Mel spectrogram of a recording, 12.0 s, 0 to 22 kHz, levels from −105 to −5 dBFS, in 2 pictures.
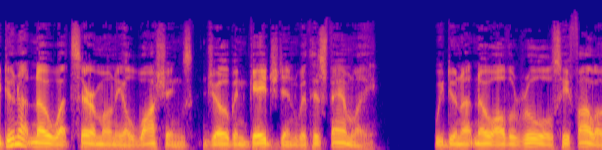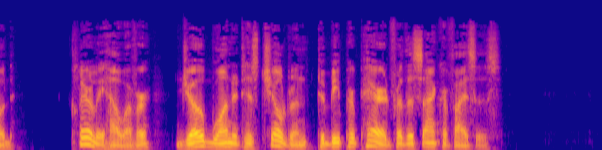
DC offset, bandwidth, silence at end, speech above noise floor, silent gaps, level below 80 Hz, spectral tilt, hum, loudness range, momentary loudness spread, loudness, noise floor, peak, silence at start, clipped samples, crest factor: under 0.1%; 11.5 kHz; 1.05 s; over 68 dB; 3.91-4.35 s, 6.36-6.70 s; -50 dBFS; -6.5 dB/octave; none; 2 LU; 11 LU; -23 LUFS; under -90 dBFS; -4 dBFS; 0 s; under 0.1%; 18 dB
